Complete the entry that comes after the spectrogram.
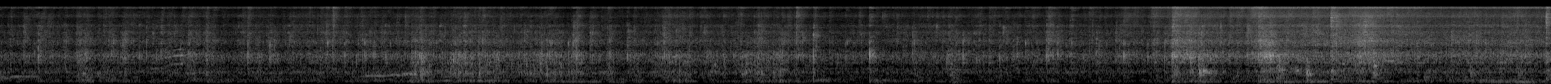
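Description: Soya chunks sizzling as they fry in oil in a metal kadhai. About twelve seconds in, the sound grows louder, with scraping and clinks as a metal slotted spoon stirs them.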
